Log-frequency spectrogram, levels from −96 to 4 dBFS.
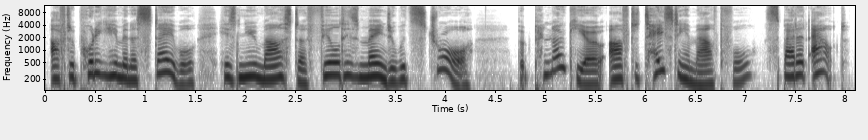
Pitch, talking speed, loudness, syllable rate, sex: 220 Hz, 170 wpm, -20 LUFS, 4.7 syllables/s, female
